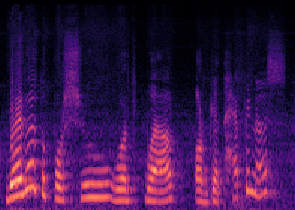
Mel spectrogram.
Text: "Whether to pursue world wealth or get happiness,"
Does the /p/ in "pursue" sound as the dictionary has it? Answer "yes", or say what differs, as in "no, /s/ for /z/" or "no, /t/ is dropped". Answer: yes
